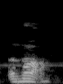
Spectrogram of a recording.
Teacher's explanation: আর রহ মানে যেমন আমরা র বলার সময় যদিও খ এর মতো কম্পন হয় না, ভাইব্রেশন হয় না, কিন্তু তারপরেও এখানে জিহ্বার অগ্রভাগে কিছুটা ভাইব্রেশনের মতোই আপনার তাকরার শোনা যায়, মানে শব্দটাকে ডবল শোনায় অথবা বারবারের মতো শোনায়।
